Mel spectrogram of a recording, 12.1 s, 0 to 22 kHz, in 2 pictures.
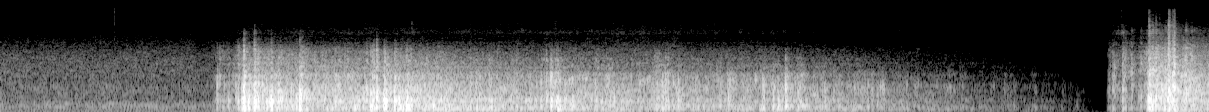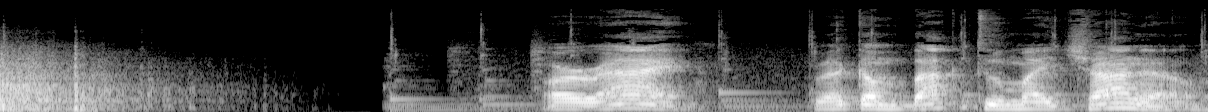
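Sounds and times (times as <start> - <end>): thunder crack and rumble: 1.1 - 7.2.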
